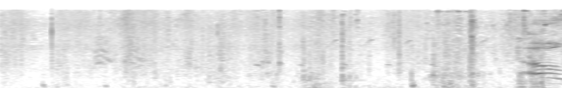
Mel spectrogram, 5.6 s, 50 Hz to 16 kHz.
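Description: Horse hooves in Red Dead Redemption 2 clop faintly in an uneven walking rhythm, with a soft whinny-like sound near the end.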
